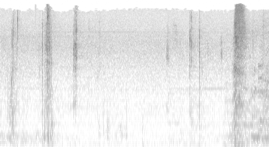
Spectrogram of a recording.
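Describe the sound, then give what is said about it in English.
Someone takes a quick swig of water: a few wet gulping and swallowing sounds spaced irregularly, fairly quiet, with no talking. “This is a swig.”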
